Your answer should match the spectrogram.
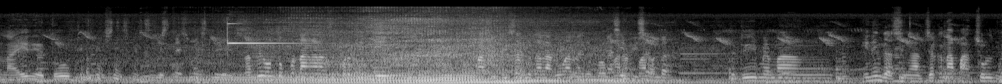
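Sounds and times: motorcycle engine running: 0.0 - 8.7.

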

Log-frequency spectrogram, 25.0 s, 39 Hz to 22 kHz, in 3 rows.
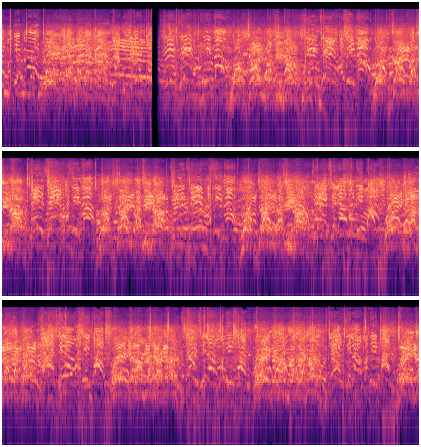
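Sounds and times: crowd shouting slogans: 0.0 - 25.0.

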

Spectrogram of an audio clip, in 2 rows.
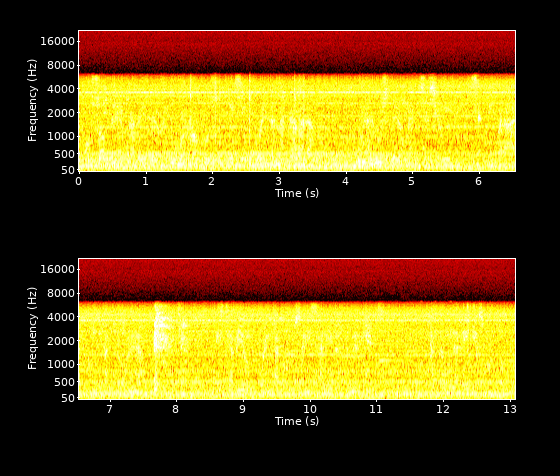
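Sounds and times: airliner cabin hum: 0.0 - 13.0
muffled passenger voices: 0.0 - 13.0.

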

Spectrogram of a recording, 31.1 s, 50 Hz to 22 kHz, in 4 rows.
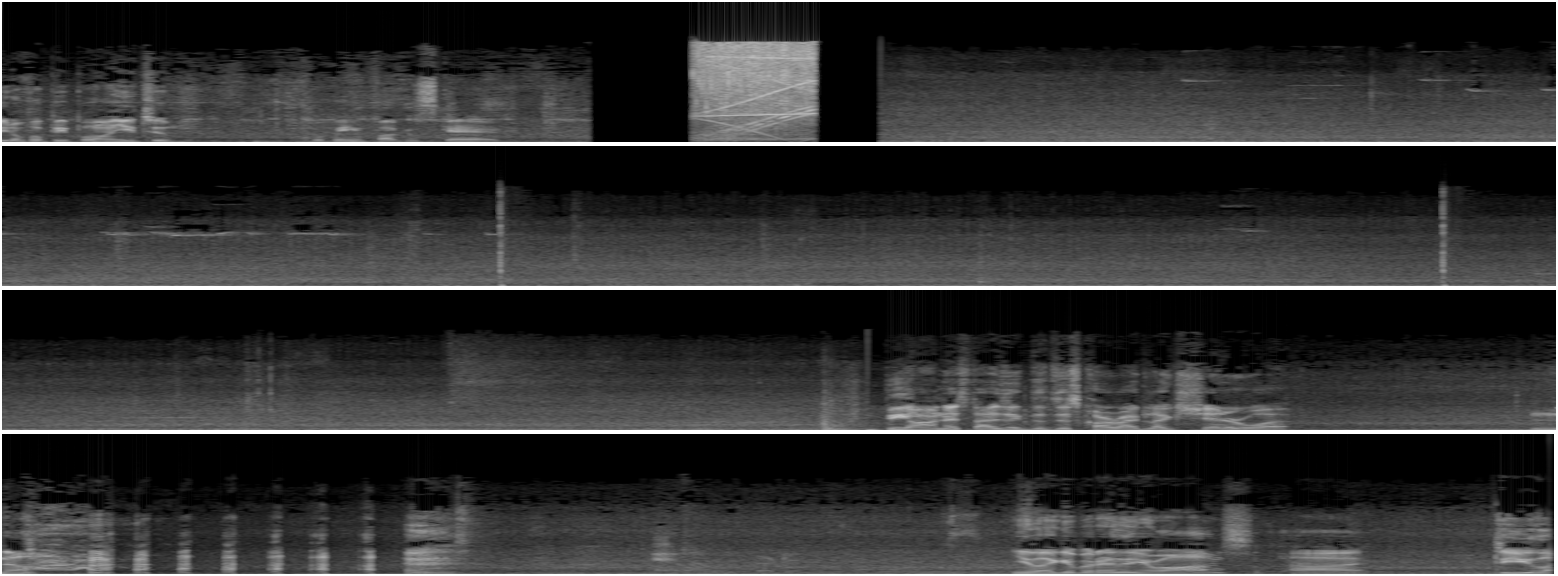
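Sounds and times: traffic noise: 0.0 - 3.0, 4.4 - 31.0
electronic sweep transition: 3.5 - 4.1.

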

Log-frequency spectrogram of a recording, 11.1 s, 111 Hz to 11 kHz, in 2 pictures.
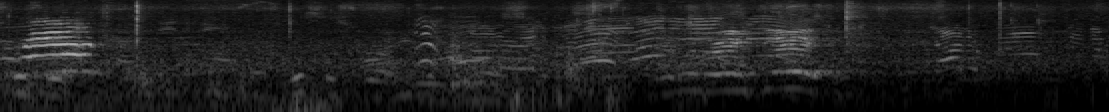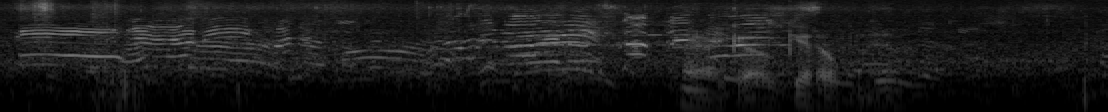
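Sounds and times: distant voices shouting: 0.0 - 10.6.

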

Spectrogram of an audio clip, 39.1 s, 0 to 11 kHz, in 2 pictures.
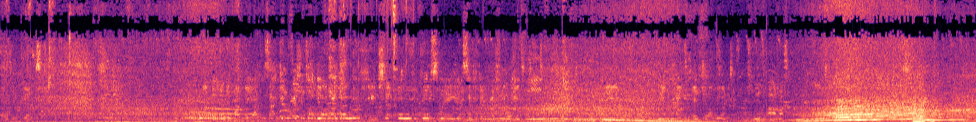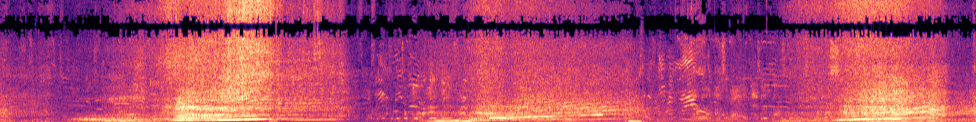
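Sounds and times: car engines revving hard: 1.0 - 5.4, 9.1 - 26.8, 27.8 - 33.0, 35.0 - 39.0.

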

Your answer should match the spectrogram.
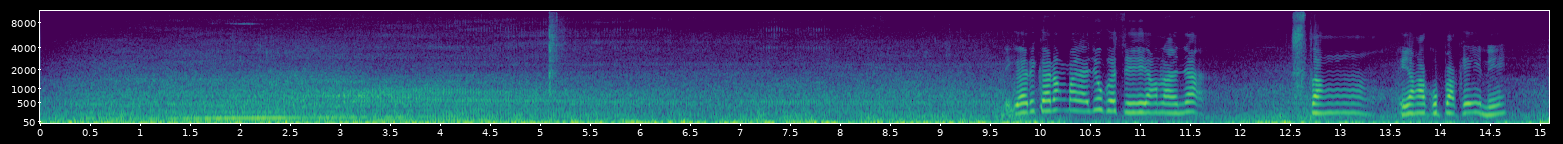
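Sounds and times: motorcycle engine hum: 0.0 - 9.6
road noise: 0.0 - 15.0.

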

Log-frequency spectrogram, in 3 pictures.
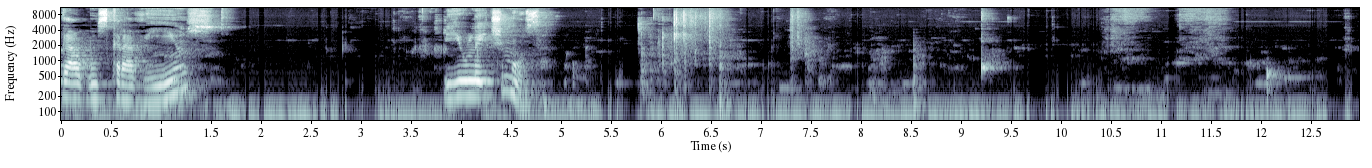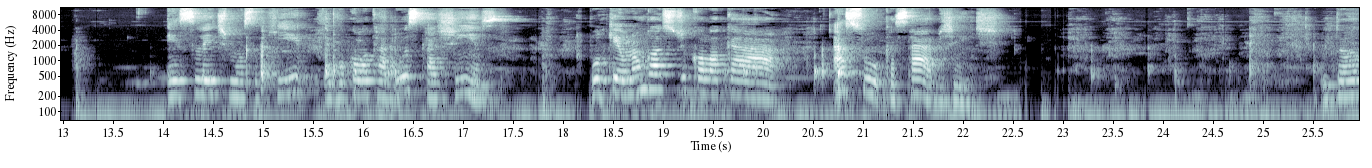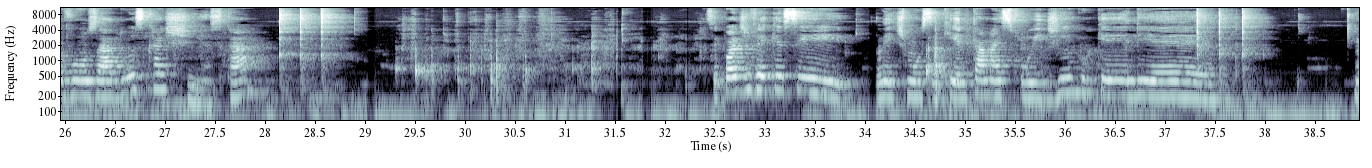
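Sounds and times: low steady hum: 0.0 - 38.9
clinks and knocks on a metal pot: 28.1 - 30.4, 37.3 - 38.1.

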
